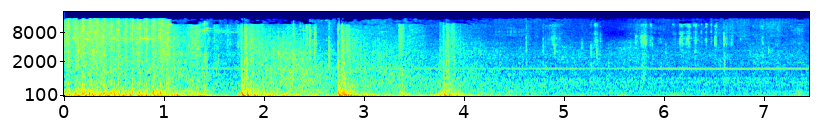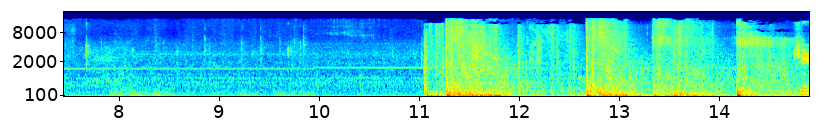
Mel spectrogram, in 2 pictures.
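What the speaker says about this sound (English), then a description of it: "A shotgun, holy shit." Shotgun blasts and other gunfire fill a Fortnite match, with loud, dense volleys at the start, a quieter stretch with a faint steady tone in the middle, then another heavy burst of close shots near the end.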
